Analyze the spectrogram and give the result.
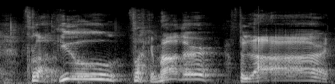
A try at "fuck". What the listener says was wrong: Oh, you're trying to say fuck. No, you're not saying fuck, you're saying fluck. You're putting the L in there. Why are you putting the L? No, you're definitely saying fluck. Yeah, that's what you are saying. But it's fuck. It's pronounced fuck. There's no L.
